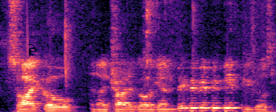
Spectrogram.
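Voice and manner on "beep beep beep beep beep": quick, loud imitated beeps; metal detector beeping. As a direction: mimic the detector's alarm. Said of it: "there's a metal detector".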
